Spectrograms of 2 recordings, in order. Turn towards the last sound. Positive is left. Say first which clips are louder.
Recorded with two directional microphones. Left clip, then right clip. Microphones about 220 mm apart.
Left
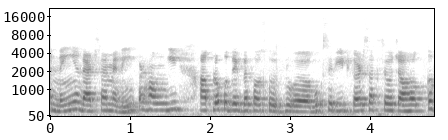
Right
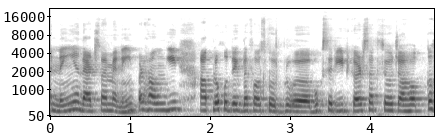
# right 12 dB
turn(degrees=-15)  # may be behind; listen again after turning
